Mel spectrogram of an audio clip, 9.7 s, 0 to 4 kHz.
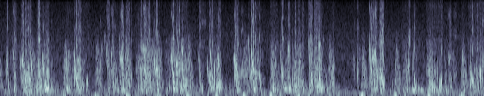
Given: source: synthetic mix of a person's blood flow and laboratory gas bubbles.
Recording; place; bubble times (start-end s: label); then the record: Doppler ultrasound of blood flow; subclavian vein
0.09-0.66 s: bubbles
0.69-1.06 s: bubbles
1.27-1.80 s: bubbles
1.99-2.62 s: bubbles
2.70-3.22 s: bubbles
3.28-3.87 s: bubbles
3.95-4.46 s: bubbles
4.64-5.29 s: bubbles
5.38-6.10 s: bubbles
6.16-6.71 s: bubbles
7.01-7.23 s: bubbles
7.35-7.72 s: bubbles
7.82-7.87 s: bubbles
8.03-8.48 s: bubbles
8.51-9.13 s: bubbles
9.21-9.32 s: bubbles
9.35-9.69 s: bubbles
From the record:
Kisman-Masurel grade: 343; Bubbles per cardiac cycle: rolling drumbeat, 9 or more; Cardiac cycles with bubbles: 100%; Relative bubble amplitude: loud (0.450 to 0.775); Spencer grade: 3 (all of the cardiac periods contain showers or single bubble signals, but not dominating or overriding the cardiac motion signals); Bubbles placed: anywhere in the cardiac cycle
